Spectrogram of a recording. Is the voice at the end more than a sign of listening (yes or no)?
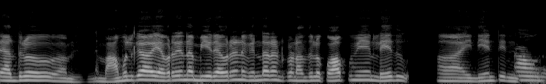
no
